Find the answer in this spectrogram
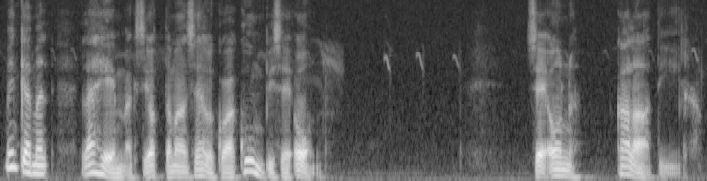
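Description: A man's voice: sits low, big pitch swings, warm tone, dry recording. A man narrating a scripted educational birdsong guide, leading the listener as if on a field walk.

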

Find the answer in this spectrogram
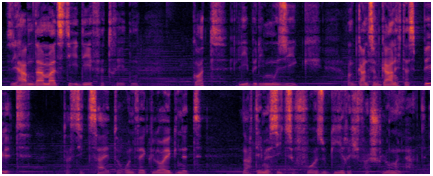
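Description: An actor playing a thoughtful, courteous conversation partner, speaking in a measured, reflective way in a radio drama. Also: male voice, medium pitch, steady tone, fairly bright tone, soft background music. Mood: musing, ironic.

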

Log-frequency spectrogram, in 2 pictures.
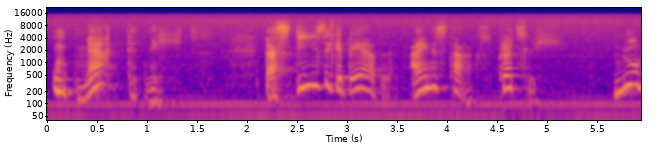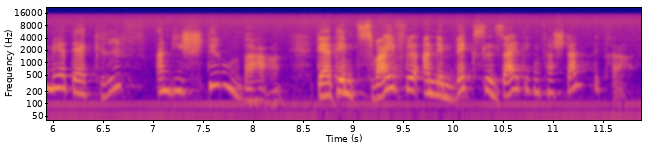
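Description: An impassioned orator in a 1940s radio play, declaiming solemn accusations. His voice is high and rough-edged, with sweeping melodic swings. The rhetoric is grand, addressed to the fallen of war. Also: big pitch swings, slow, exaggerated voice. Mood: indignant accusation. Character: impassioned male satirist accusing warmongers and summoning the war dead.

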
